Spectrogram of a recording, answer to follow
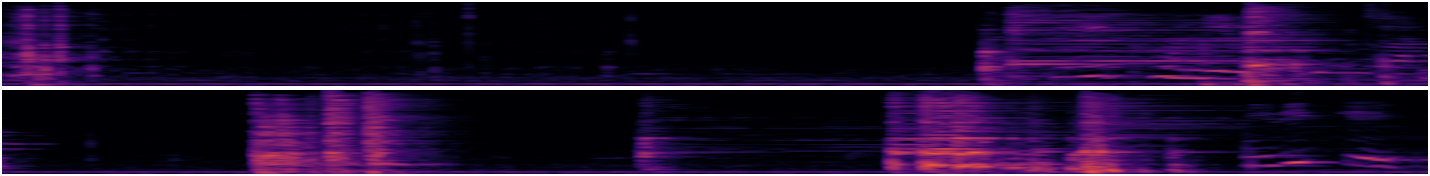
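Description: Metal kitchenware clattering: a cake tin is set onto a perforated steel steamer plate inside a cooking pot and the pot's steel lid is put on. There are three loud rattling clanks with ringing, about four, six and a half and nine seconds in.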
